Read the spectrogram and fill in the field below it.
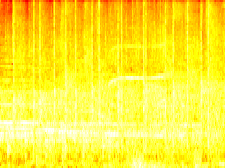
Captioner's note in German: Jubel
